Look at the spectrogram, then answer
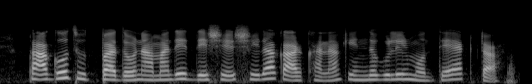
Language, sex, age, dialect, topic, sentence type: Bengali, female, 18-24, Standard Colloquial, agriculture, statement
